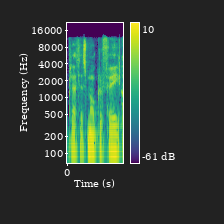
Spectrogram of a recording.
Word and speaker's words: plethysmography: with the more bells and whistles approaches of, of things like DEXA, MRI, or even good old water displacement, plethysmography. I actually said that right.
